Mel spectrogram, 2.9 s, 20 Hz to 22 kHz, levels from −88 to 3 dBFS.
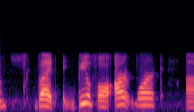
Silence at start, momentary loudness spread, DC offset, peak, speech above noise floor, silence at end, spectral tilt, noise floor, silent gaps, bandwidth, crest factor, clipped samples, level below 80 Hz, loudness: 0 s; 17 LU; under 0.1%; -6 dBFS; 21 dB; 0 s; -10 dB/octave; -43 dBFS; none; 3.9 kHz; 18 dB; under 0.1%; -62 dBFS; -22 LUFS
